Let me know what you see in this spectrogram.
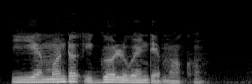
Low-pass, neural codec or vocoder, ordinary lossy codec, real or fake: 19.8 kHz; vocoder, 44.1 kHz, 128 mel bands, Pupu-Vocoder; AAC, 32 kbps; fake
